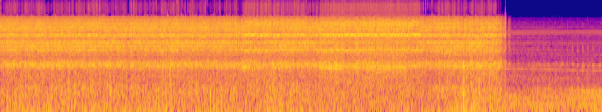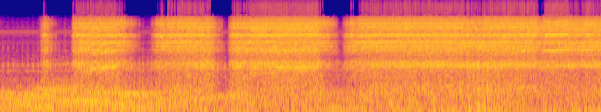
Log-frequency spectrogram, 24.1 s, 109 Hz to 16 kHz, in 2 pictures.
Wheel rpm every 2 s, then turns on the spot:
240, 230, 230, 220, 210, 30, 20, 110, 110, 140, 210, 220.
none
